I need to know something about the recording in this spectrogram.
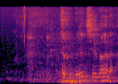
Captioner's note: audience Laughter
